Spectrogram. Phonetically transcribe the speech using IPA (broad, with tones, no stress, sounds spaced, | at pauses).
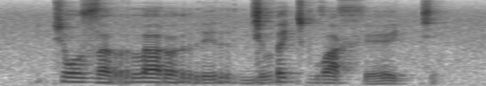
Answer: c o˥ z ɐ˦˨ r l ɐ˥ ɾ ɵ˨˥ r i˨˥ r ɟ ɨ˨˥ l ɾ ɐ˥ c ɡʷ a˦˨ x e˩˧˩ c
